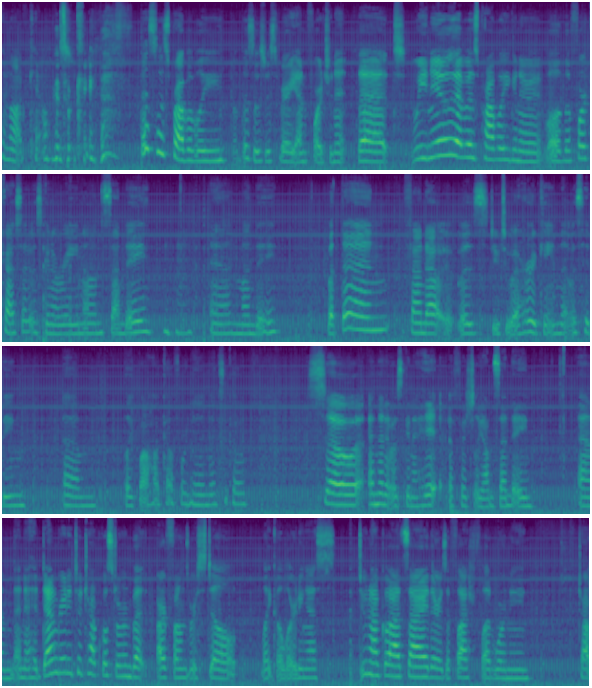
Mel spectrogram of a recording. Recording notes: Apologies in advance for the poor recording quality.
